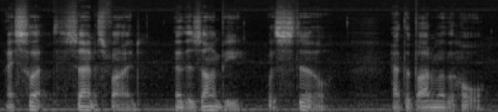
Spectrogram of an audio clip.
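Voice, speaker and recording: A man narrates first-person horror in a low, creaky voice. His delivery is deliberate and ominous, with a faint hum underneath. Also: fairly even intonation, a bit bright.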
